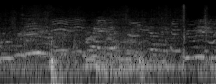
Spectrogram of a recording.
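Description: Background chatter of children and adults talking, with no clear words.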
